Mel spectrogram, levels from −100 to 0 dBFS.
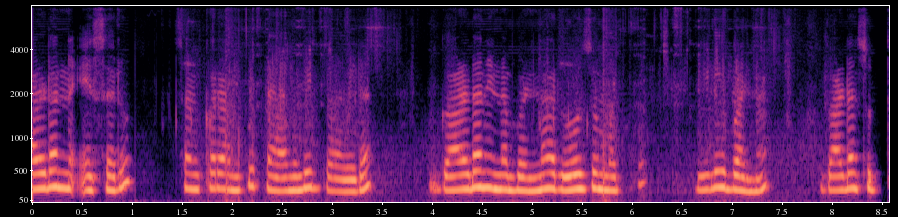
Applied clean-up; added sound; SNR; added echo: neural separator model SepFormer DNS4.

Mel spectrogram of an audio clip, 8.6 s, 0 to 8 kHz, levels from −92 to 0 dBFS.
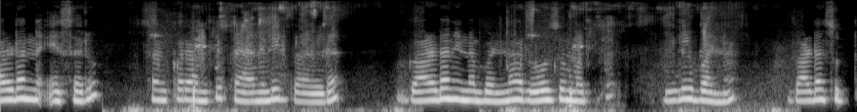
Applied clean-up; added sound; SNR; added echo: neural mask model Resemble Enhance denoiser.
